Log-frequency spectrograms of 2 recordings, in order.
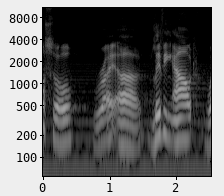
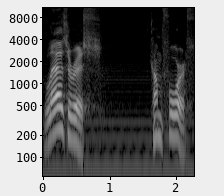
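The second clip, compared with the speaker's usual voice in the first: loud call; 2 semitones higher, slower than usual. A narrator's reading. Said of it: "cried out with a loud voice".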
